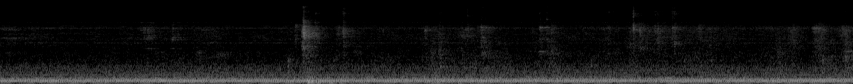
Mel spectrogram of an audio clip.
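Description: Steady low hum with a single sharp click about three seconds in and a few faint high ticks.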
